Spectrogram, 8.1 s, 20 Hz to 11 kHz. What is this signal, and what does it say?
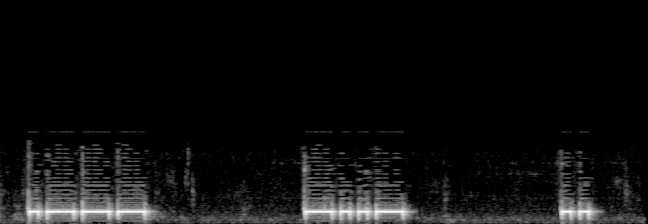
Morse code, heard as a keyed tone, about 11 wpm, 660 Hz. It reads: J X I
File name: jh8cbh / 2021cw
